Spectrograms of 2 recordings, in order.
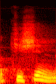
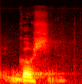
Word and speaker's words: goshin: Il faut, le, le, sono doit être prononcé non pas kishin, mais goshin.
